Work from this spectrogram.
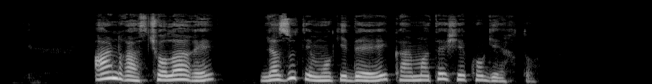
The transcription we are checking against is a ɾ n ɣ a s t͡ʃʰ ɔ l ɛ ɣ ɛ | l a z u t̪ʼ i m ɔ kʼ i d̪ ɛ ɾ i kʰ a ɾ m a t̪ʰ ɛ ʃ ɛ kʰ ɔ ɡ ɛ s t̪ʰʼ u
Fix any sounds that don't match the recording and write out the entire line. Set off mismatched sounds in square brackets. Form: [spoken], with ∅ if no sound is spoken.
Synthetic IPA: a ɾ n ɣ a s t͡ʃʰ ɔ l [a] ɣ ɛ | l a z u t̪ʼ i m ɔ kʼ i d̪ ɛ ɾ i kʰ a ɾ m a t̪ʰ ɛ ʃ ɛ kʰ ɔ ɡ ɛ [χ] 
